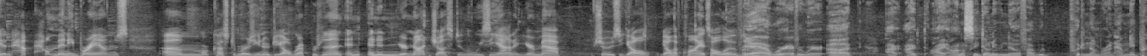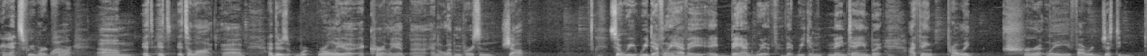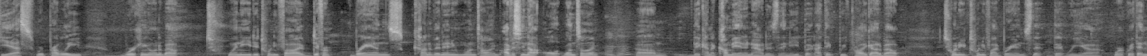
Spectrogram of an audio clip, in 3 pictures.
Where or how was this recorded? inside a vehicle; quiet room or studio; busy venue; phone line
busy venue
